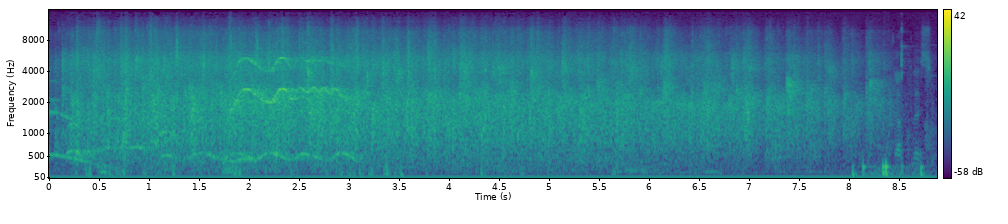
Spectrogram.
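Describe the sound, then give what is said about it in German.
Applause at a church gathering welcoming a guest speaker: full, continuous clapping with a voice over the first few seconds, thinning toward the end into scattered individual claps. “Und mit einem großen Applaus begrüßen wir Emanuel Wärmer.”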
